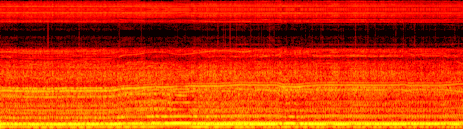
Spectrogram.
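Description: DJI Phantom quadcopter's motors and propellers whirring steadily close to the on-board camera, their pitch shifting slightly as the drone adjusts its flight.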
